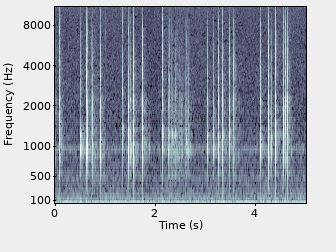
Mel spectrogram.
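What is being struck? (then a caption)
Small lidded metal tin. A small, round, lidded blue Nivea metal cream tin, held near the face, is tapped and scratched with long acrylic nails. About twenty sharp, bright clicks come in quick irregular bursts, each dying away almost instantly over a faint metallic ring near 950 Hz, with soft scratchy texture between the taps.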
